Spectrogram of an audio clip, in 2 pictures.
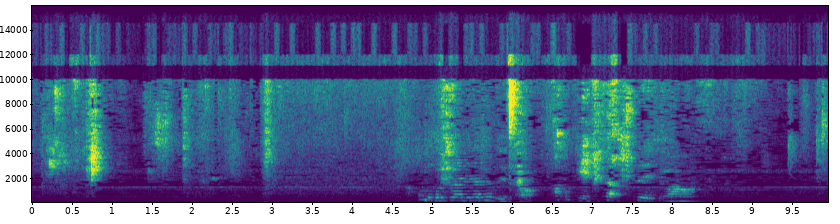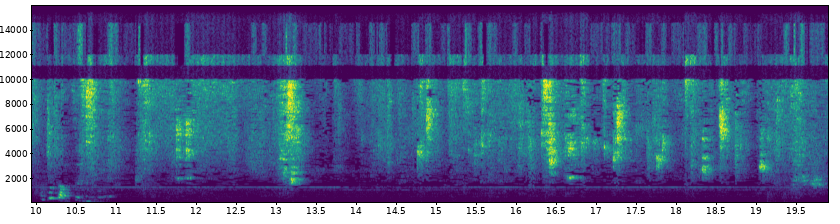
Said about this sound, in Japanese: ちょっとシャワーの温度調節してくるね。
